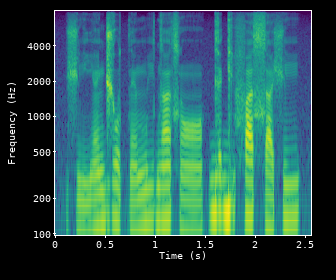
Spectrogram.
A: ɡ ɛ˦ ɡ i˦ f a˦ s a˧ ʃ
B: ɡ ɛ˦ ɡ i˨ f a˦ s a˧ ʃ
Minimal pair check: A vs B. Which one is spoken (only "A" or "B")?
A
